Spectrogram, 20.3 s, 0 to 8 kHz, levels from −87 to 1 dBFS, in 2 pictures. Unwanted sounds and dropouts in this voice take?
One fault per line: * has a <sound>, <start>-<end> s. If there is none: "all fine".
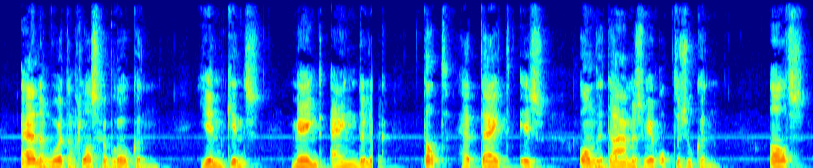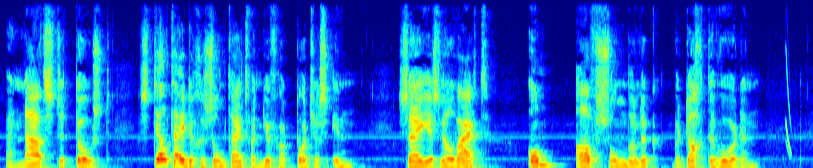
* has a dropout, 4.6-4.7 s
* has a chirp, 20.0-20.1 s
